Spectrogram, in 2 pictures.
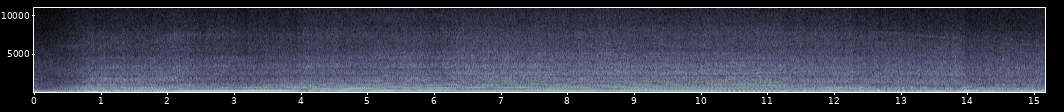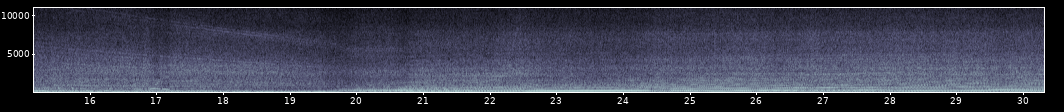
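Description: C6 Corvette V8 on a chassis dyno making two full-throttle pulls, the revs climbing steadily for about three to four seconds each time, once near the start and again about twenty seconds in. Between them the engine runs at lower revs.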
